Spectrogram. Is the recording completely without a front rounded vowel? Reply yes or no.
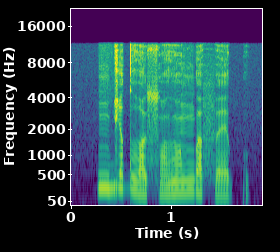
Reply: yes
